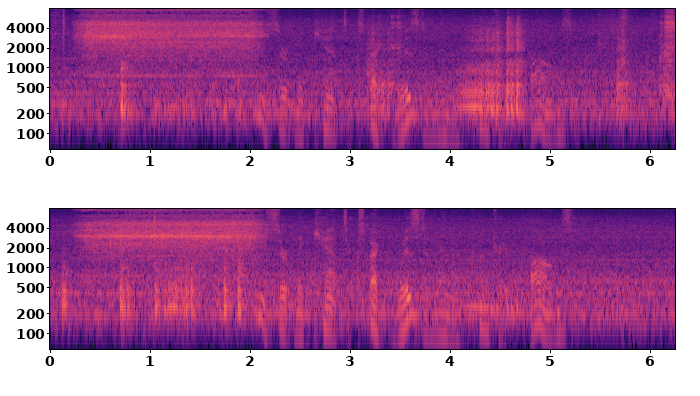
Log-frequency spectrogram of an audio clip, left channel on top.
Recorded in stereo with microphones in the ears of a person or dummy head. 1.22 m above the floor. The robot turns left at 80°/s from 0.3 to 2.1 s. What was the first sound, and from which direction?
A man speaking, 30° right (ahead or behind).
